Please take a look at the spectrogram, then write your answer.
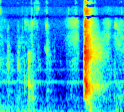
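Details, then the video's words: Sully, a pet Boston Terrier playing with his Keeshond brother Kumo, lets out a single sharp, high yelp-like bark after a faint murmur, followed by quiet. "Goofy Boston Terrier Plays With His Fluffy Keeshond Brother And Makes Funny Sounds"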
